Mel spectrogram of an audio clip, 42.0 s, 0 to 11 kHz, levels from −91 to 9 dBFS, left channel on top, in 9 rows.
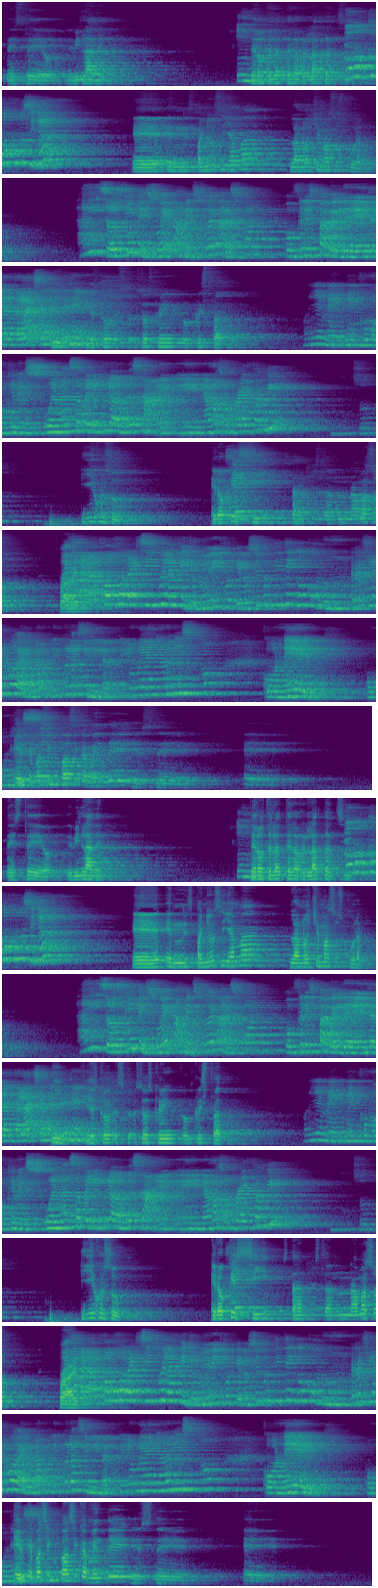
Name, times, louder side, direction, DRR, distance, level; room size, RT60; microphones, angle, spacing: voice 1, 0.1-1.3 3.1-4.4 6.3-7.9 8.3-9.2 14.6-16.8 24.4-24.9 26.0-28.2 28.8-29.1 37.5-39.7 40.4-40.8, right 5 dB, 85° right, 8 dB, 0.3 m, -24 dB
voice 2, 4.3-5.3 10.3-12.6 12.9-15.1 17.8-22.2 22.8-23.3 26.2-26.3 28.8-36.7 37.3-38.2, right 1 dB, 5° left, -7 dB, 1.7 m, -26 dB
11.5 x 4.8 x 2.3 m, 1.5 s
head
